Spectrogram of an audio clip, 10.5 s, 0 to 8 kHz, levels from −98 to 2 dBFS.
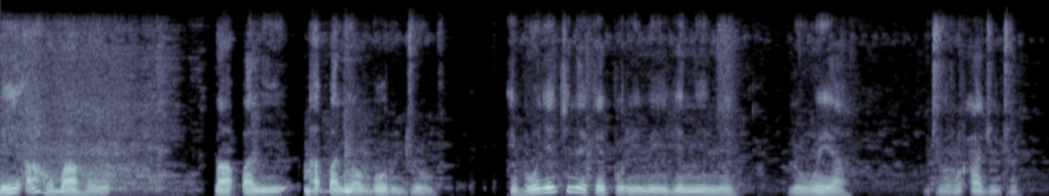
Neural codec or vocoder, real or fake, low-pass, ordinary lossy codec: none; real; 7.2 kHz; Opus, 64 kbps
